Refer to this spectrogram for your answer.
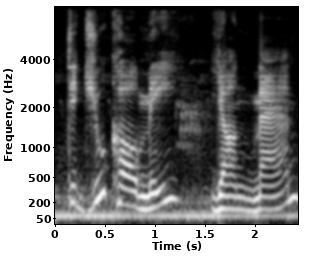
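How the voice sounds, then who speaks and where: Over clear background noise, a man speaks in a put-on character voice. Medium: stage play.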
